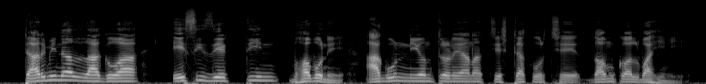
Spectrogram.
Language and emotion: Bengali, neutral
